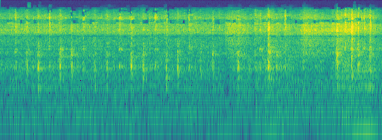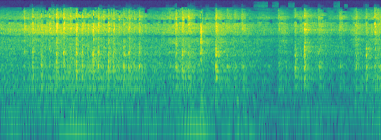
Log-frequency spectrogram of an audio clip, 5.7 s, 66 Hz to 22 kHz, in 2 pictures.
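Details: 1932 Bedford WLB/Waveney bus, first start after overhaul: old engine chugging unevenly at a slow beat, a bit rough as it warms, but it keeps running and settles to idle.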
